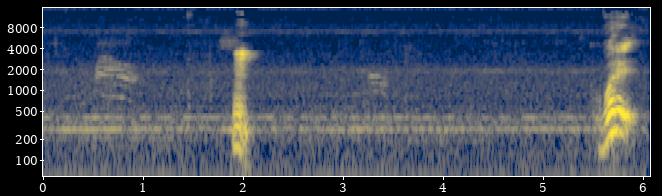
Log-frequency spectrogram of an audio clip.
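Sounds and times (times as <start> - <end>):
low steady hum: 0.0 - 6.0
female cat meowing: 0.6 - 1.0
speech: 1.9 - 2.2, 5.6 - 6.0.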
